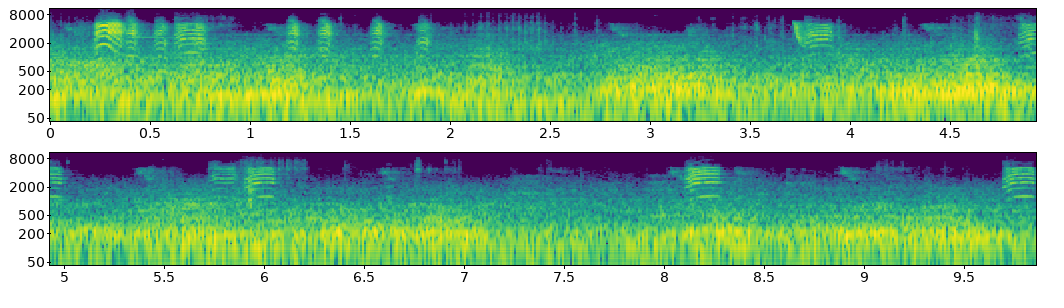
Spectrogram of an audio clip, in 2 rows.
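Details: Zebra finch family kept in a large cage, young birds just out of the nest practising flight while parents feed them, July 2023: short, sharp nasal calls in scattered bursts over a constant low hum and murmur.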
